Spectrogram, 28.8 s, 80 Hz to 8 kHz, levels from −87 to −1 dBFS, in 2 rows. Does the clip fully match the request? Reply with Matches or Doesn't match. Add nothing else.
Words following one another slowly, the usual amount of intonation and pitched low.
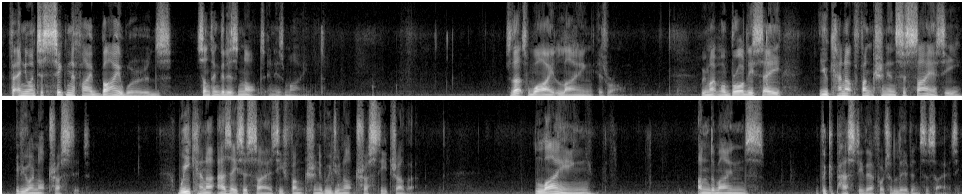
Doesn't match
